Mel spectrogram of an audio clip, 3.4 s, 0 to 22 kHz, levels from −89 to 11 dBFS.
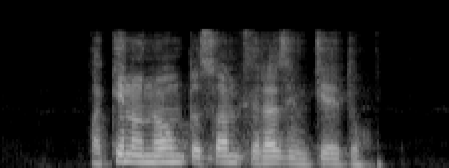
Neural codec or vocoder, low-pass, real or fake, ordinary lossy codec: codec, 44.1 kHz, 1.7 kbps, Pupu-Codec; 9.9 kHz; fake; AAC, 48 kbps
